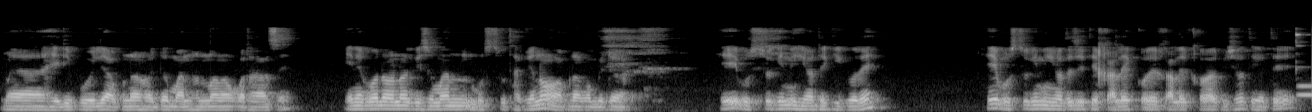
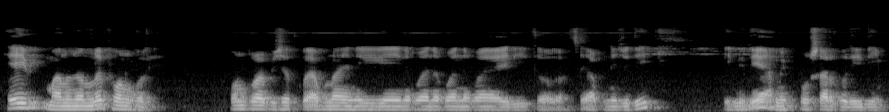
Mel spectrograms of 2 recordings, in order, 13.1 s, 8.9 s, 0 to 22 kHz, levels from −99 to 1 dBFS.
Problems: background sounds at intervals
